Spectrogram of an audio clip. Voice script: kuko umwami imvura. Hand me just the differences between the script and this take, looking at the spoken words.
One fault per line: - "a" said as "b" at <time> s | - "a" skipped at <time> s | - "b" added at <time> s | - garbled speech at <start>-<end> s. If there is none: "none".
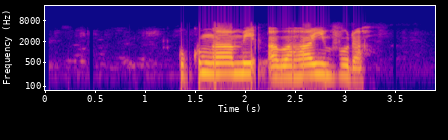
- "abahaye" added at 2.3 s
